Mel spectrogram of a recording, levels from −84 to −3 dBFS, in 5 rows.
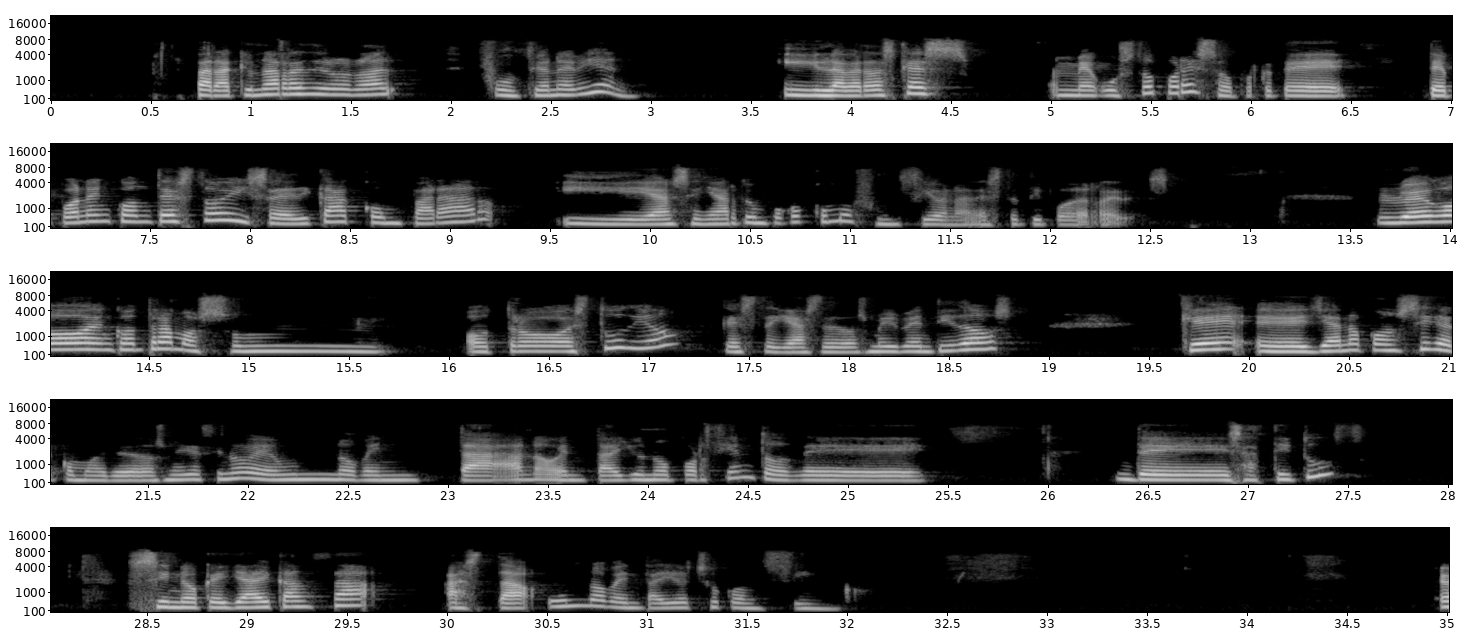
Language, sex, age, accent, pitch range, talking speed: Spanish, female, 20-39, Spanish, 195-245 Hz, 115 wpm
